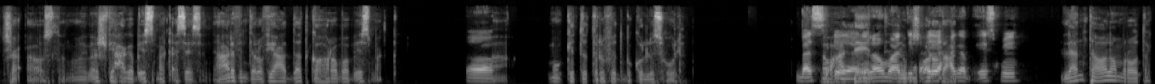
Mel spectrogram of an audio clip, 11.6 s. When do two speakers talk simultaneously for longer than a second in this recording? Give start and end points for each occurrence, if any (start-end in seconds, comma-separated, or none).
8.2-9.6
